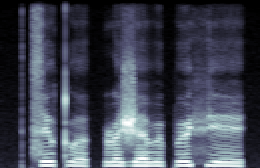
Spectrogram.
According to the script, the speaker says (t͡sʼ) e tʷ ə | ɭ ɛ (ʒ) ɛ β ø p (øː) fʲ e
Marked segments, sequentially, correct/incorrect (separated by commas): incorrect, correct, incorrect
